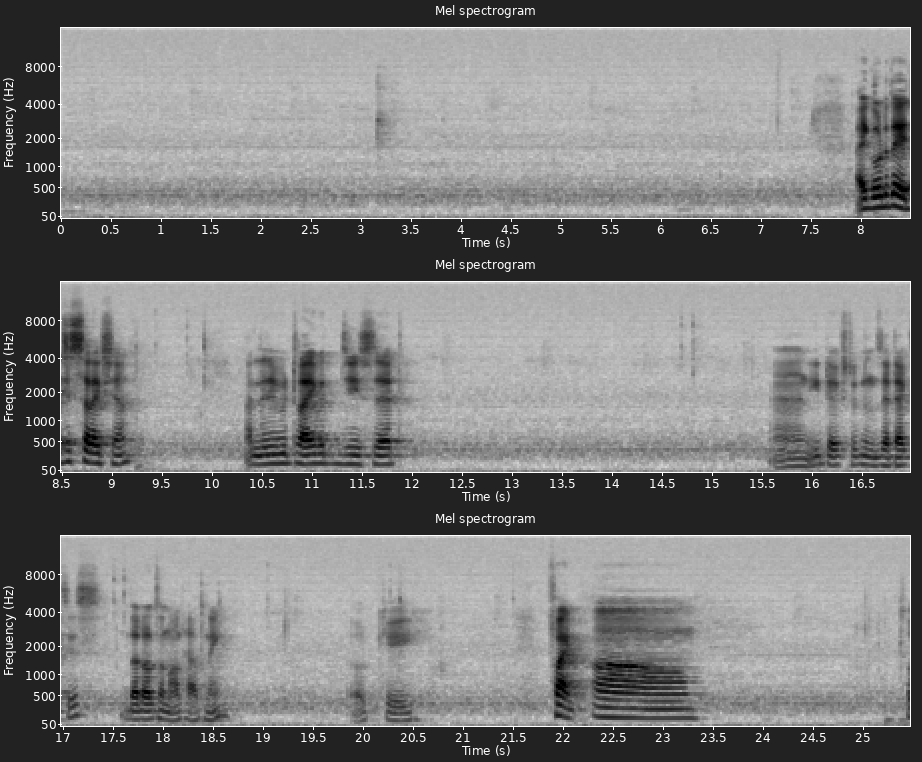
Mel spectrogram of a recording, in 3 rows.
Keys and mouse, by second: 9.4 shift+click, 10.7 g, 16.0 e, 17.9 ctrl+z, 19.0 click, 21.4 click, 25.2 Tab.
